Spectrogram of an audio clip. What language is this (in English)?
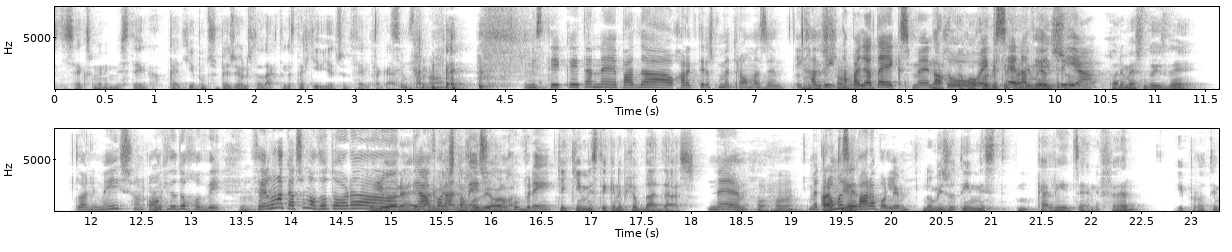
Greek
